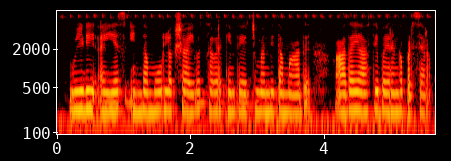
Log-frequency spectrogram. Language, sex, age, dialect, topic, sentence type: Kannada, female, 25-30, Dharwad Kannada, banking, statement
